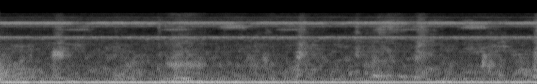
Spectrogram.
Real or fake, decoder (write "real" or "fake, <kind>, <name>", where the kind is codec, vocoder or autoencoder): fake, vocoder, Vocos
